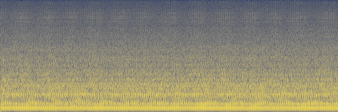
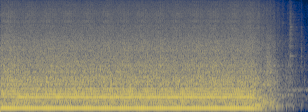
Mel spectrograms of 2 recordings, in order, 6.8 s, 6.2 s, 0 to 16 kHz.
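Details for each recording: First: Curbside Craftsman mower 917.374541, engine 128T02-1270-B1: small single-cylinder running steadily but lumpy and uneven. The auto choke is hanging up, suspected of not opening after start. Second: Craftsman mower 917.374541, engine 128T02-1270-B1, with the sticking auto choke manually opened: steady, even drone, then winds down and stops. Runs well now, with only a slight occasional stutter.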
